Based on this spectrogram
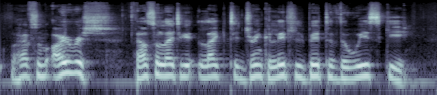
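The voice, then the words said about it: Put-on Irish accent. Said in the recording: “I saw that accent. ... I feel like that accent was pretty good”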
